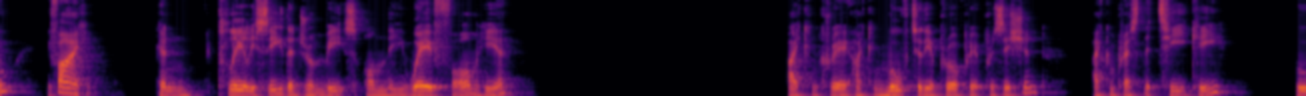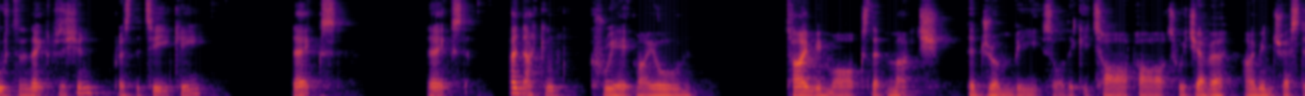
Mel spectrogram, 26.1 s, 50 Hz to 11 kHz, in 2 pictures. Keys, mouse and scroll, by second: 4.5 click, 6.5 click, 9.4 click, 13.6 click, 15.1 click, 16.9 click, 17.8 click.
